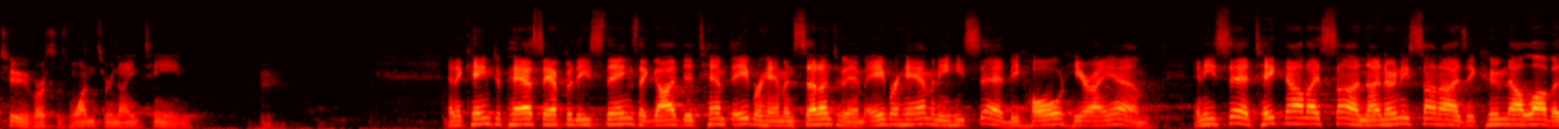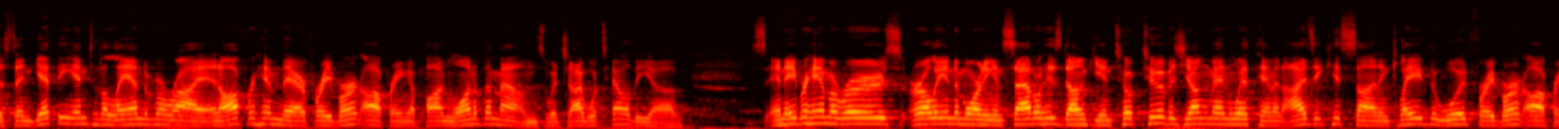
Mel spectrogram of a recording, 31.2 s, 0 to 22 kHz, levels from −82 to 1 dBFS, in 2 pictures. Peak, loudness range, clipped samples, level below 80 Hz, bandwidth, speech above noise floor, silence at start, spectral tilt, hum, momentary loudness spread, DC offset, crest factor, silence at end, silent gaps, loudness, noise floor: -16 dBFS; 6 LU; under 0.1%; -70 dBFS; 19.5 kHz; 30 dB; 0 s; -5 dB/octave; none; 10 LU; under 0.1%; 20 dB; 0 s; none; -35 LUFS; -64 dBFS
